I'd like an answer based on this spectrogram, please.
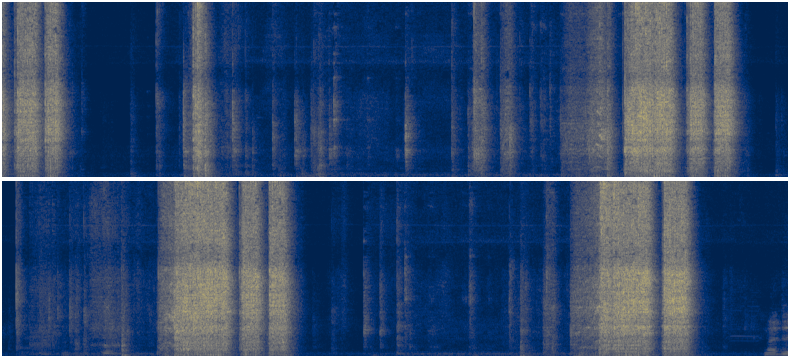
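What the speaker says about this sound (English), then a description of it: "So we're going to go around and tighten them all up" A power tool, likely an impact wrench or ratchet, runs in repeated whirring and rattling bursts while tightening transaxle case bolts, several of them long and loud, with quieter mechanical clicks between.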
